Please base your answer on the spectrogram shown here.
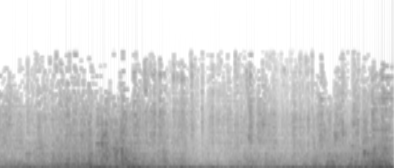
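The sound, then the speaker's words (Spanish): Steady rumble and clatter of a train running along the track, loud and continuous with no pauses. “El tren se aleja.”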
